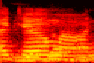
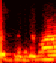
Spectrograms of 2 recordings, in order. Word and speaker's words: यजमान: यहाँ पर यजमान है, यजमान हम लोग बोलते हैं, वो गलत है। उसमें आधा नहीं करना है, यजमान नहीं बोलना, यजमान, हाँ, यजमान, आनी चाहिए ना। तो यजमान। यजमान, उसको दूसरे प्रकार से जो प्रोनाउंस करने हैं, वो या को ही चेंज कर देते हैं, जा बना दिया जाता है कुछ जगहों पर, तो वो यजमान हो जाता है।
